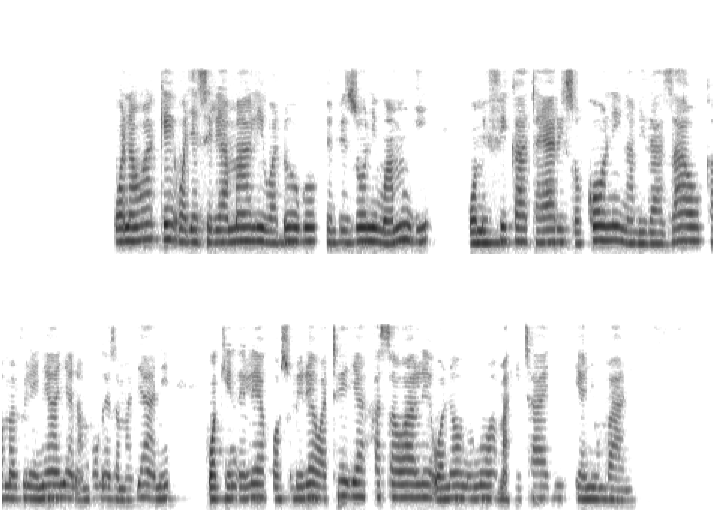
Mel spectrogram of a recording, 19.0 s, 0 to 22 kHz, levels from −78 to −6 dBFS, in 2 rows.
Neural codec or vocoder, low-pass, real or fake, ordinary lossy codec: none; 7.2 kHz; real; AAC, 32 kbps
